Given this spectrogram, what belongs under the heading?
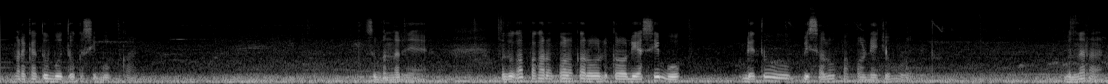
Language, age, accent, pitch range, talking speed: Indonesian, 20-39, native, 110-125 Hz, 110 wpm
